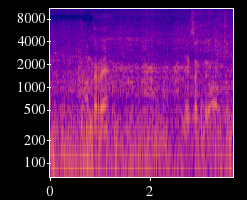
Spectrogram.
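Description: A road roller engine rumbles nearby.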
